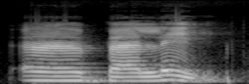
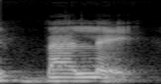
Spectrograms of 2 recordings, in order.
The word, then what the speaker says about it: ballet: Some words are derived from French, like when we say ballet. Okay, like this one. Okay, so this ta is silent, and actually it's derived from French. We say ballet.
